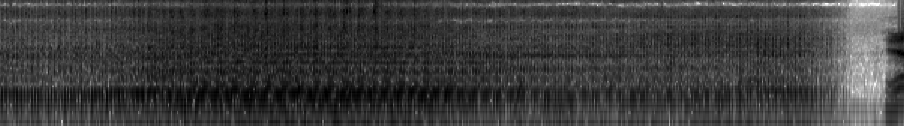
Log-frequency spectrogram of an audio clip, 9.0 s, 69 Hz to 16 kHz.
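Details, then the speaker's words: 1954 Evinrude 7.5 HP outboard, restore with replaced frozen power head, barrel test: catches and settles into steady even buzzing run with regular firing, no misses or knocks; runs fine. "she runs fine all I got left to do is finish the"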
